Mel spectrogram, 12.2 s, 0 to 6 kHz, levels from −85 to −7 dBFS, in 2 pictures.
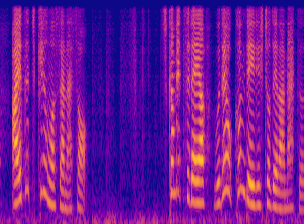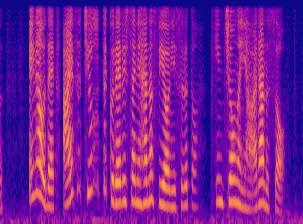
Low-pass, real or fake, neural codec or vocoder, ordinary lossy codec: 5.4 kHz; fake; codec, 16 kHz, 0.2 kbps, FocalCodec; none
